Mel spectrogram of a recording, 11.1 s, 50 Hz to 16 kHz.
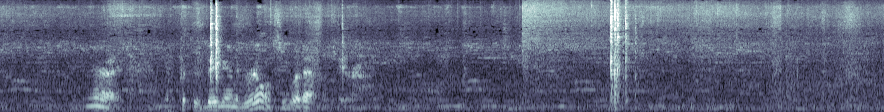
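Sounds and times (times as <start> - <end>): faint music: 0.0 - 11.0
grill sizzling: 0.0 - 11.0
metallic utensil clink: 7.6 - 8.0.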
